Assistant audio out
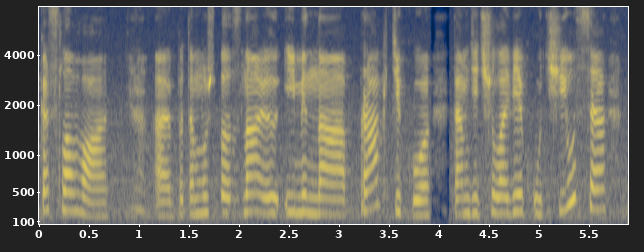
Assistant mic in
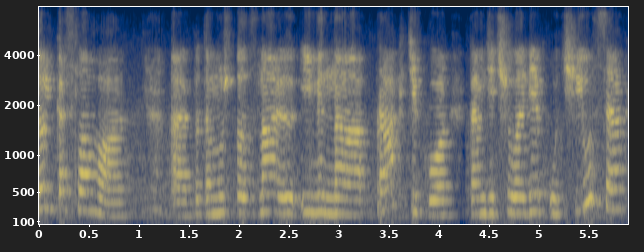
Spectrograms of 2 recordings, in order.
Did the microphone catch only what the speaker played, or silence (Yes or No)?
Yes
